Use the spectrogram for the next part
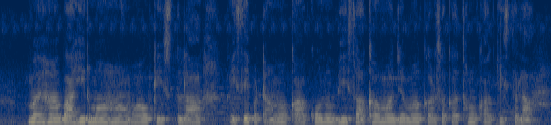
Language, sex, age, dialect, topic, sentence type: Chhattisgarhi, female, 51-55, Western/Budati/Khatahi, banking, question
